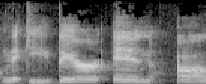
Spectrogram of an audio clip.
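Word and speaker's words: Knickey: closet um i forgot about this brand called nikki they are in uh like an underwear brand it's spelled k-n-i-c-k-e-y and they will recycle your like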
